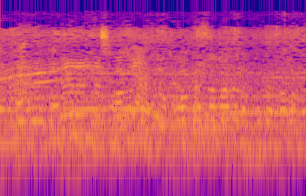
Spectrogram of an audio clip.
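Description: Several voices talking over one another: background chatter of a small crowd.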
